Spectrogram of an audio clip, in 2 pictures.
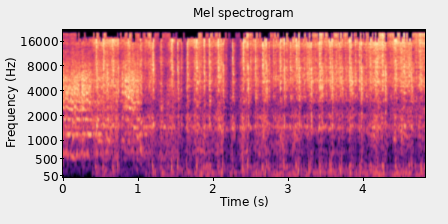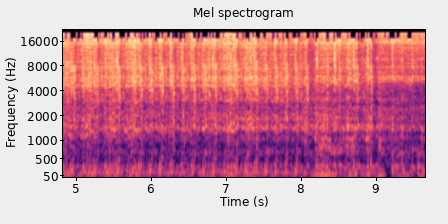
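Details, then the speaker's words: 1966 Pontiac LeMans V8 starts and settles into a loud, raspy idle with sharp puffing ticks; header gasket keeps blowing out at the side, causing an exhaust leak. "My header gasket keeps blowing out of the side. I don't know what's going on, but that's part of the issues I need to deal with. So, as you can hear, that thing's real loud."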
